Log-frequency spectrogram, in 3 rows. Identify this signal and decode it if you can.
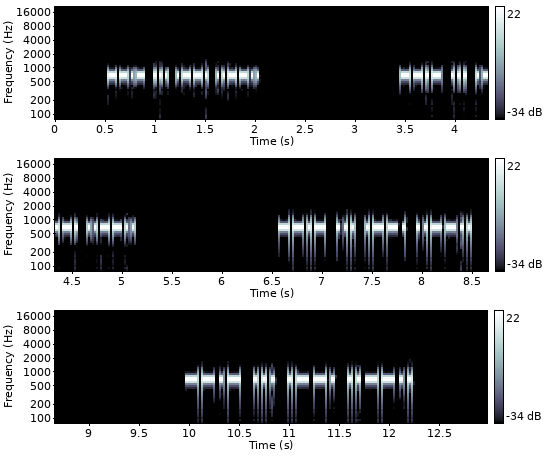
Morse code, heard as a keyed tone, about 33 wpm, 700 Hz. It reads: QSP? QSP? QSP? QSP?
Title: Speed-Racing Q-Codes - 28wpm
